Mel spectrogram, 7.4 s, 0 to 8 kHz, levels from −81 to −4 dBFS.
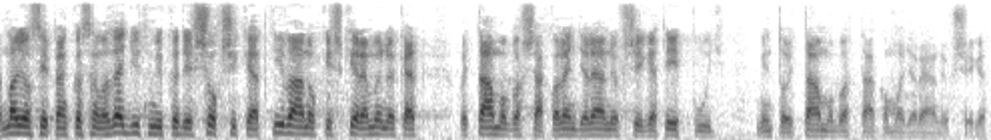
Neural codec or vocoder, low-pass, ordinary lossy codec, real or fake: none; 7.2 kHz; none; real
